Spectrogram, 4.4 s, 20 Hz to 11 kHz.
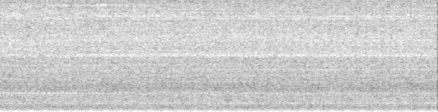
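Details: Jeep Grand Wagoneer at idle after fitting a higher-output 94-amp alternator, air filter dirty and due for change; deep, even rumble with a steady beat, nothing knocking or ticking; healthy engine.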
